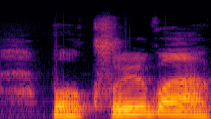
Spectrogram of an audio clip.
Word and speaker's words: 굴: 그래서 이런 것들이 있고 그다음에 또 넘겨보면 굴과 굴이 있다 이렇게 했을 때 굴 자 다시 올라가서요. 자, 굴과 있고 짧게 발음하는 굴일 때 길게 발음하는 굴은 동굴을 얘기하는 거고 그 다음에 짧게 발음하는 굴은 먹는 굴 있죠.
